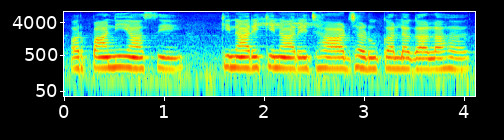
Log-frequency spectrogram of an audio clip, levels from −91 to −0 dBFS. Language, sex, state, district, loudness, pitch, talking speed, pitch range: Halbi, female, Chhattisgarh, Bastar, -20 LUFS, 215 Hz, 130 wpm, 210-225 Hz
